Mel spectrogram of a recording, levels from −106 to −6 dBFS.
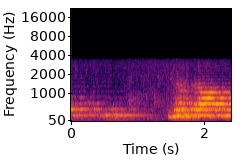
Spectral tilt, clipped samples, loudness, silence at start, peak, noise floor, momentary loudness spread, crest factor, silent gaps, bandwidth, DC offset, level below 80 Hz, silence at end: -7.5 dB/octave; under 0.1%; -29 LUFS; 0 s; -16 dBFS; -56 dBFS; 20 LU; 16 dB; none; 3.5 kHz; under 0.1%; -66 dBFS; 0 s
